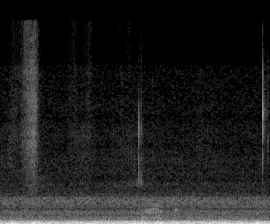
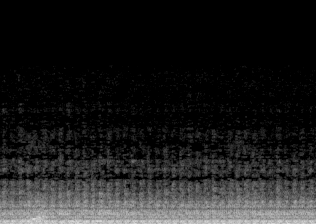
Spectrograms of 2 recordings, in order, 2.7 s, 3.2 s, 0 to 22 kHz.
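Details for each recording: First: Kenmore dryer after a fix for loud clicking noise, with new drum wheels fitted: a low, soft drum rumble turning evenly with no squeal or clicking, running smooth like new. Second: Kenmore dryer running loud: drum rumble with a steady thump about 2.5 times a second, then winding down; support roller wheels or belt-tension idler wheel suspected.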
